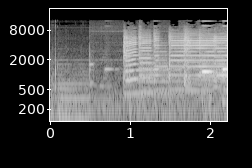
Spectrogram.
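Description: Phone ringtone: a bright electronic melody of short, repeated notes starts loudly about a second in, over faint soft music.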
